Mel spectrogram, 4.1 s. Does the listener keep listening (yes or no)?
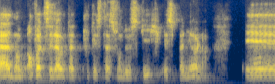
yes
